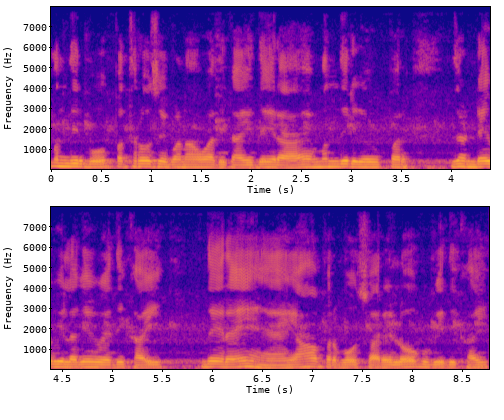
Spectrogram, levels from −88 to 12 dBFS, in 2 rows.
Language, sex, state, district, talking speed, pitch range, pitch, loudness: Hindi, male, Haryana, Rohtak, 190 wpm, 120-135 Hz, 125 Hz, -14 LUFS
